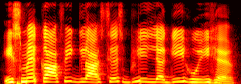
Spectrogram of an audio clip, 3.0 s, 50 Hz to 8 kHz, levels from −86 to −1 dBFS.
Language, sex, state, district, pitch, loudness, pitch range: Hindi, female, Bihar, Patna, 295 Hz, -16 LUFS, 275-330 Hz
